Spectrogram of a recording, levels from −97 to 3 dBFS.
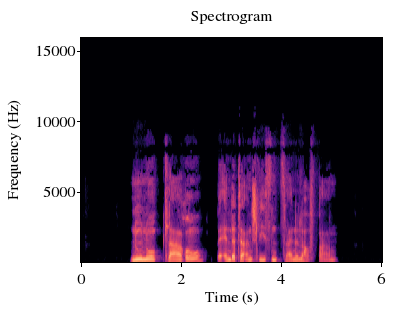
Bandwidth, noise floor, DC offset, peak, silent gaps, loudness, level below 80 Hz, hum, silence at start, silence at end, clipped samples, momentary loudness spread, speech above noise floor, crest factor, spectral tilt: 9 kHz; under -90 dBFS; under 0.1%; -4 dBFS; none; -20 LUFS; -58 dBFS; none; 1 s; 0.95 s; under 0.1%; 18 LU; over 70 dB; 18 dB; -5.5 dB/octave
